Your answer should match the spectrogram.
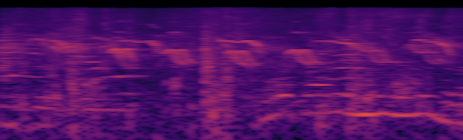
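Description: Chickens calling, a rapid run of short, high, falling calls.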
